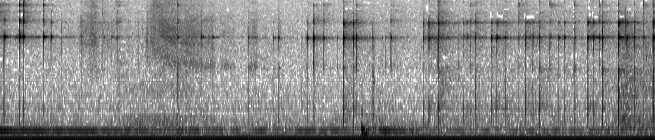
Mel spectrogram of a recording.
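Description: A small, hollow, decorative pink glass bottle with a cork stopper is held next to the microphone and tapped and scratched with fingernails. Quick, bright glassy clicks and taps come in scattered clusters, each ringing at a high pitch and fading almost at once, with a soft scratch in between. A steady low hum runs underneath the whole time.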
